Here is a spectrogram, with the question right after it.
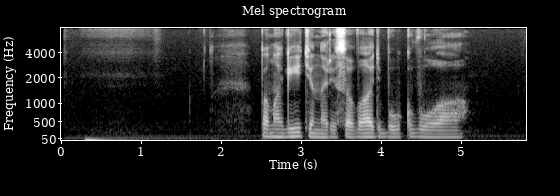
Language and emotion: Russian, sad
